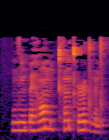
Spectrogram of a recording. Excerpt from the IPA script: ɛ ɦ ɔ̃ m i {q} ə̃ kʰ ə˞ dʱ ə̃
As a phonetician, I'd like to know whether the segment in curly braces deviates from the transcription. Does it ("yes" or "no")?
yes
